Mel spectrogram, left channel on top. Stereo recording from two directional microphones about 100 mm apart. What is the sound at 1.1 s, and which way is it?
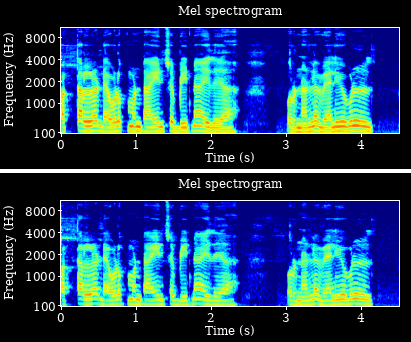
Speech, 50° left (ahead or behind).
